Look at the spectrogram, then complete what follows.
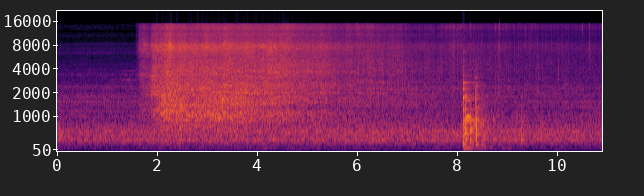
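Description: Thin choux-dough pancake batter hitting a hot, lard-greased cast-iron frying pan, sizzling loudly at once and then slowly dying down as it sets. About eight seconds in, a couple of sharp knocks as the pan is set back down on the gas stove's grate.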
